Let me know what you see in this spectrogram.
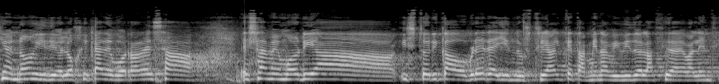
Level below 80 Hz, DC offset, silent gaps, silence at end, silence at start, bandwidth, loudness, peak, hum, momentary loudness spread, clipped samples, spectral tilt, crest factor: -62 dBFS; under 0.1%; none; 0 s; 0 s; 13.5 kHz; -15 LUFS; 0 dBFS; none; 3 LU; under 0.1%; -2.5 dB/octave; 16 dB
